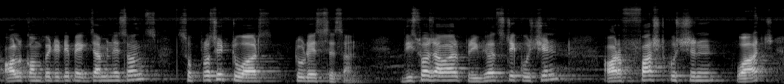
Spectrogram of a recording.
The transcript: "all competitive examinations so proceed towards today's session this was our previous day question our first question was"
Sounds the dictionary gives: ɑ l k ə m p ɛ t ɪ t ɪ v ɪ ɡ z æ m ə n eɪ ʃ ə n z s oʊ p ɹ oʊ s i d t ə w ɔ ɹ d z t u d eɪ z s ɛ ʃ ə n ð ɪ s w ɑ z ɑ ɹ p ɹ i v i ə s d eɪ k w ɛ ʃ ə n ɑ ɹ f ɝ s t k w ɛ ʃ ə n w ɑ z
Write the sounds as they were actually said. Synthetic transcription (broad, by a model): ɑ l k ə m p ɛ t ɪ t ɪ b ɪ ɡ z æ m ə n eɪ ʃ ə n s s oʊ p ɹ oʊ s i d t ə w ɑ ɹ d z t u d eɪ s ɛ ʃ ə n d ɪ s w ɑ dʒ ɑ ɹ p ɹ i b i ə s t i k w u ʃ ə n ɑ ɹ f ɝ s t k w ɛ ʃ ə n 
